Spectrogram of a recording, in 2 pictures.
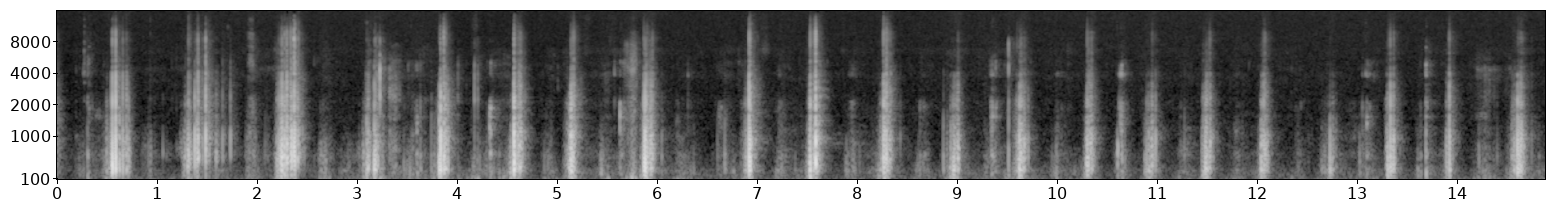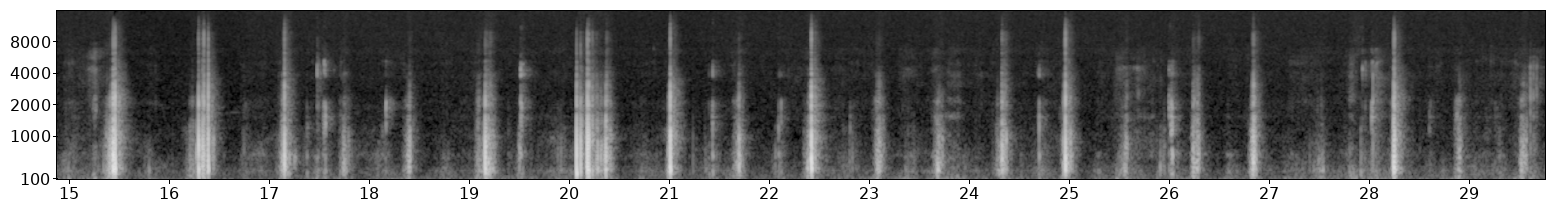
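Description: A person biting and chewing crunchy white edible chalk, close to the microphone: a steady run of sharp, dry crunches, about one or two a second.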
